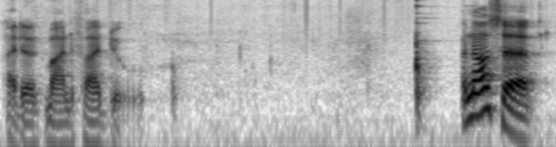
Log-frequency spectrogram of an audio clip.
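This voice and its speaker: An actor playing an ugly, eloquent, self-mocking adventurer in an urbane, florid radio drama style. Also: male voice, low voice, wildly swooping pitch, measured pace, darkish tone, dull audio, a little hiss or hum, heavily acted. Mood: wry, boastful. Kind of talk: mid-century radio drama acting. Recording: vintage radio drama recording.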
